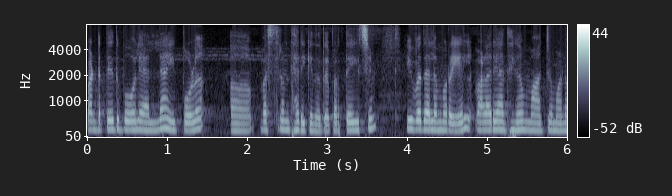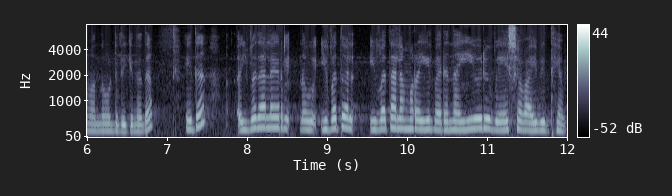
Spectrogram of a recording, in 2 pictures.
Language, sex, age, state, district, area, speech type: Malayalam, female, 18-30, Kerala, Thiruvananthapuram, rural, spontaneous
